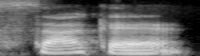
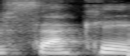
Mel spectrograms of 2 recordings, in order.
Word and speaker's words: sake: break it down first of all the word sake or saki as it's often mispronounced in the west is used in Japan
